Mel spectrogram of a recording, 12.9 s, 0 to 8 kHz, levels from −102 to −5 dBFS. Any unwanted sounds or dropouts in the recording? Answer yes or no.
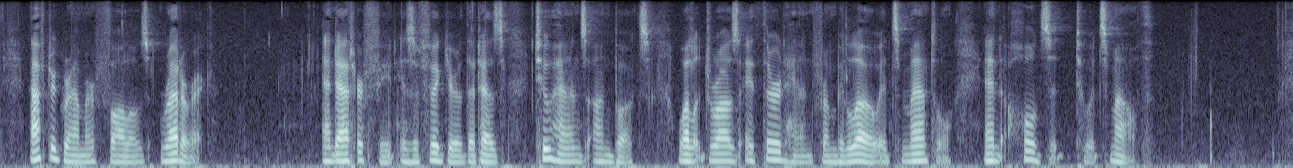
yes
